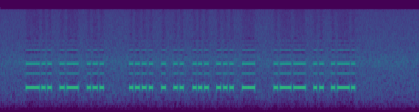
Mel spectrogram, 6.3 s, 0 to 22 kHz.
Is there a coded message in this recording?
Yes: Morse code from 0.3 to 5.4 s, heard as a keyed tone, hand-sent with a straight key, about 25 wpm, 820 Hz. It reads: DAS HEISST WIR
